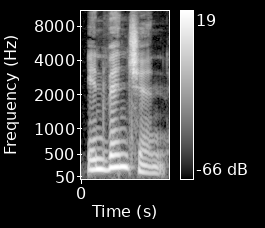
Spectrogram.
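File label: "invention", English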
